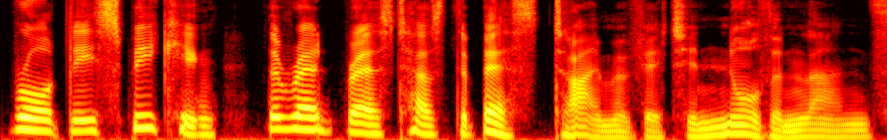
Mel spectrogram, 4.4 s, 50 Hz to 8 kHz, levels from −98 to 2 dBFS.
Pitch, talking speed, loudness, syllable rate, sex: 140 Hz, 175 wpm, -20 LUFS, 4.2 syllables/s, female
